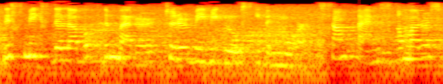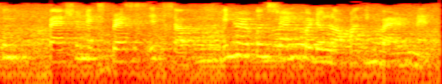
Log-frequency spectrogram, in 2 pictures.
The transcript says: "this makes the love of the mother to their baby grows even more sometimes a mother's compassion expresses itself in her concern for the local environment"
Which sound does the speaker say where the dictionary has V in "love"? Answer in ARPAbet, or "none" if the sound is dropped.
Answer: B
